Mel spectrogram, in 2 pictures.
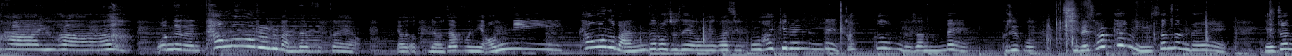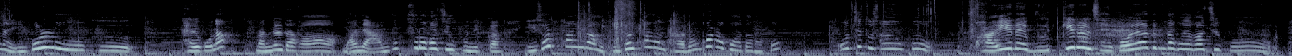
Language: Korean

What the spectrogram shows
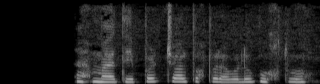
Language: Pashto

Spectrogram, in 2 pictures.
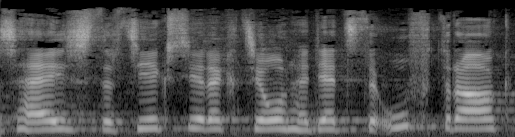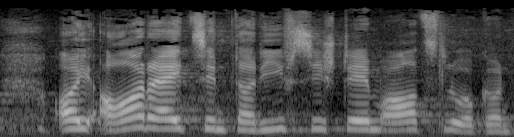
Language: Swiss German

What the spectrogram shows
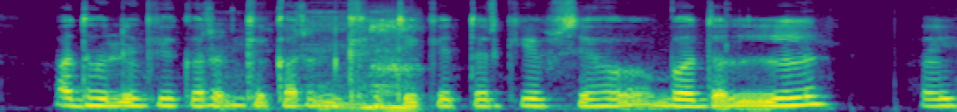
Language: Magahi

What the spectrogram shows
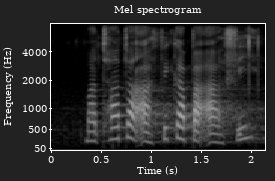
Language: Southern Sotho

